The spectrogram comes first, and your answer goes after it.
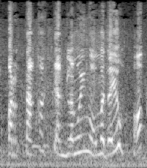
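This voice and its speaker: A woman's voice: high voice, fast, lightly acted. A woman with an Ilocano accent playing a frightened young woman stranded at sea after a ferry sinks, panting and calling out. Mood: panicked. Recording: loud crowd and noise behind.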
